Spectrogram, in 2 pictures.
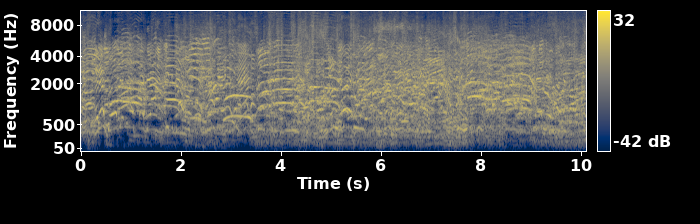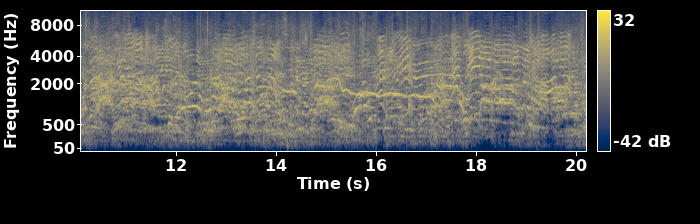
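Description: A crowd of boys and men chant and chatter together nearby, outdoors.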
